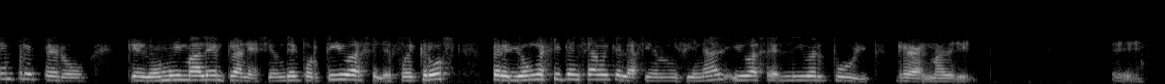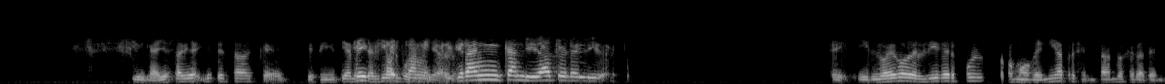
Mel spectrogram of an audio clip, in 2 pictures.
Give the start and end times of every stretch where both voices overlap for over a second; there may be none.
15.2-16.5

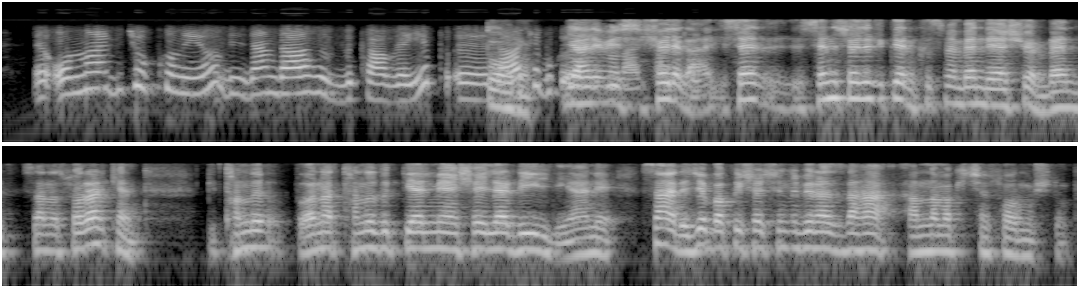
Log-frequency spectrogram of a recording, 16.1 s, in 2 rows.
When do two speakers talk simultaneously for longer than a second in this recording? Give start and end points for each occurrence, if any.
3.6-5.3

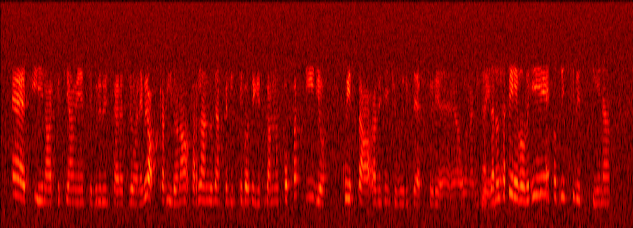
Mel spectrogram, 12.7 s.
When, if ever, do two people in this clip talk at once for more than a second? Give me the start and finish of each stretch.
none

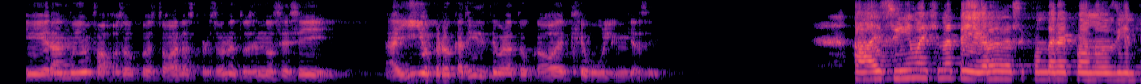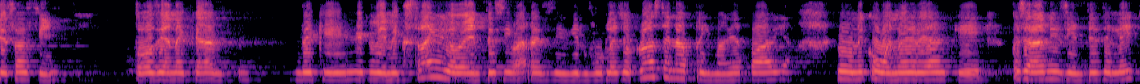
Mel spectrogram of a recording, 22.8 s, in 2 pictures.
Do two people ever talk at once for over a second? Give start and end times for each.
none

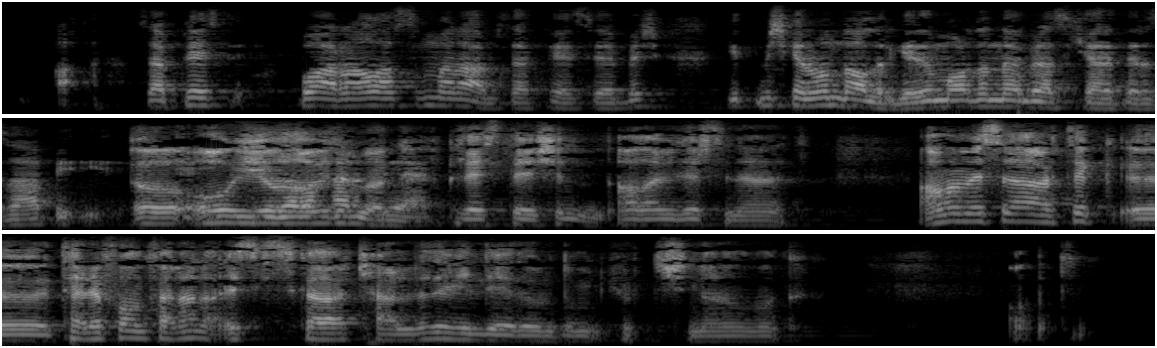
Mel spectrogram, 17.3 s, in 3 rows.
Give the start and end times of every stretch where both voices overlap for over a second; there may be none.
6.6-7.8

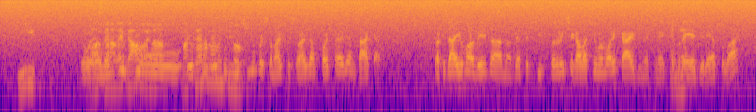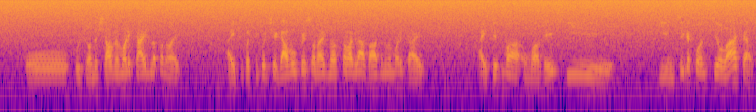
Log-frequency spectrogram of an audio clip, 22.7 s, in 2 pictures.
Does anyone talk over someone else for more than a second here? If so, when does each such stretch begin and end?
1.3-3.7

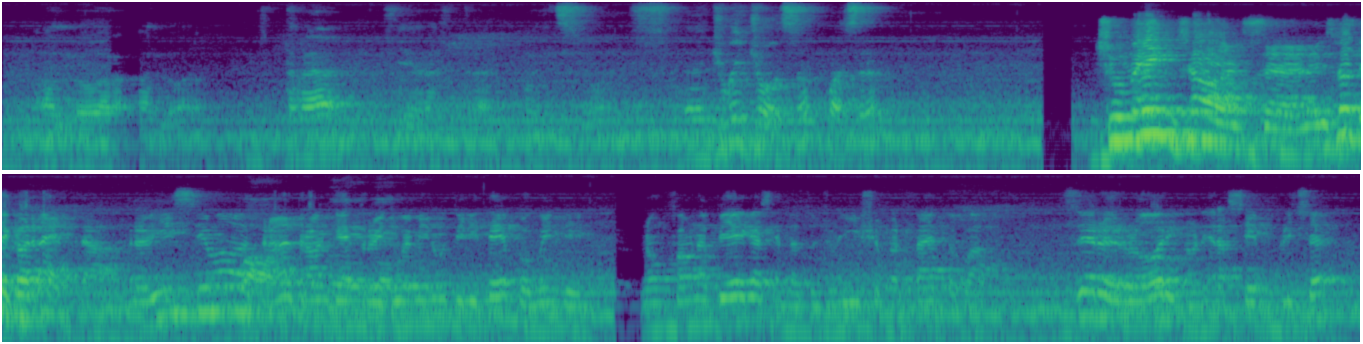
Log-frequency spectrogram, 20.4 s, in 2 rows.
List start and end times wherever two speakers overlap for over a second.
11.9-13.2

